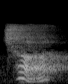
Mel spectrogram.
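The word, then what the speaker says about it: Chih: Um, cha is the way that third word is pronounced.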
